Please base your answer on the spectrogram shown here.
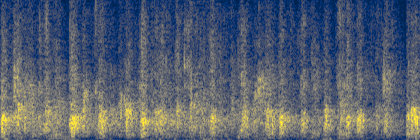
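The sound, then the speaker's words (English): Warm audience applause welcoming two guests, a dense, steady patter of many hands clapping throughout at fairly even loudness, with no talk. “So please give a warm round of applause to John and to Jess.”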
